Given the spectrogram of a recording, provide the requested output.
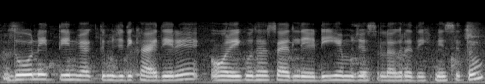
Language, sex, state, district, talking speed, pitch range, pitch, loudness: Hindi, female, Chhattisgarh, Raipur, 260 wpm, 190-210 Hz, 200 Hz, -13 LUFS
